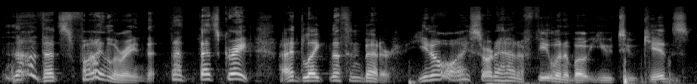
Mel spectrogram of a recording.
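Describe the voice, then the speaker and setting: A man's voice: on the high side, sing-song, normal speed, vocal fry, pushed and bright, full character voice. A man reading the part of an eager, awkward teenage guitarist at a film script table read. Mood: sheepish.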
